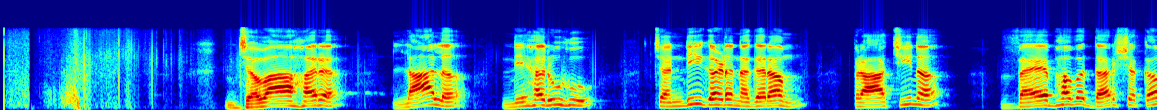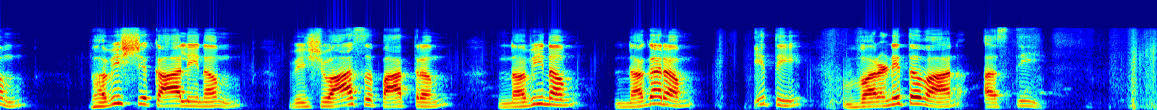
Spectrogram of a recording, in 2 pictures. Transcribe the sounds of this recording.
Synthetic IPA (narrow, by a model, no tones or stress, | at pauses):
d͡ʒɐʋaːɦɐɾɐ | laːlɐ | niɦɐɾuɦu | t͡ʃɐɳɖiːɡɐɽɐnɐɡɐɾɐm | pɾaːt͡ʃinɐ | ʋɐːbʱɐʋɐd̪ɐɾʃɐkɐm | bʱɐʋiʃjɐkaːlinɐm | ʋiʃʋaːsɐpaːt̪ɾɐm | nɐʋinɐm | nɐɡɐɾɐm | it̪i | ʋɐɾɳit̪ɐʋaːn | ɐst̪i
